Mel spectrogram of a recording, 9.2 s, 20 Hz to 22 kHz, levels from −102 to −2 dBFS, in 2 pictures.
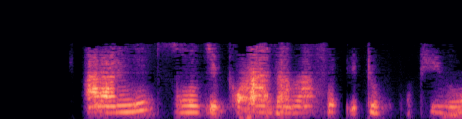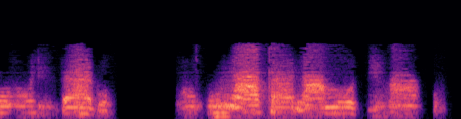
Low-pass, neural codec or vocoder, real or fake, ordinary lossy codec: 7.2 kHz; codec, 44.1 kHz, 0.9 kbps, DAC; fake; MP3, 24 kbps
